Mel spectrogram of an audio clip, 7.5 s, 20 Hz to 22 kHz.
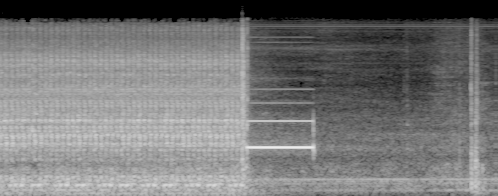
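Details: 2003 Ford F250 6.0L Powerstroke, after an oil cooler replacement and EGR delete: starter cranks at a steady even beat for a few seconds but never fires; FICM sync reads 0 engine-off and 1 cranking.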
